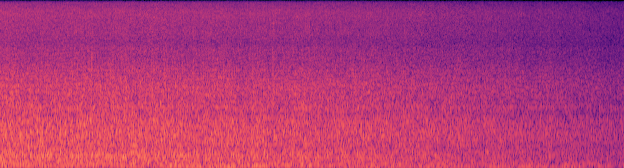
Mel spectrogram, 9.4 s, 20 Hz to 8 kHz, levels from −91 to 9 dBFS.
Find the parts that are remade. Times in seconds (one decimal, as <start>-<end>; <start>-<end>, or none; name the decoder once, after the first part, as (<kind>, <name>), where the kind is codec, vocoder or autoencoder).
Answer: 0.0-2.0 (vocoder, Vocos); 2.5-6.1; 7.1-9.4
